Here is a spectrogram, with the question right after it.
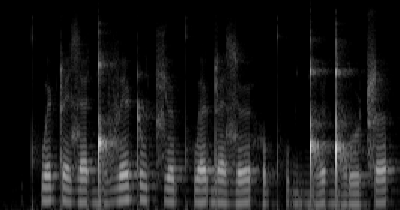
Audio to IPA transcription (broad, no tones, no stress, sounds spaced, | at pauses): kʷʰ e ʈ e z ɛ ɡ͡ǃ ʊ v e ʈ u t͡ɕ ø kʷʰ ɛ ɖ ɛ z ø h ʊ kʷʰ ə ɡ ɡ͡ǃ ø ɡ͡ǃ o ɾ u ʈ͡ʂ ə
